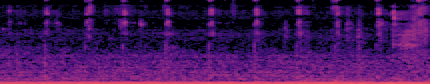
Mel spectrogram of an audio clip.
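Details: Seven-year-old ferret hospitalised for congestive heart failure, with many other health issues: rapid laboured breathing (tachypnoea) in congestive heart failure.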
